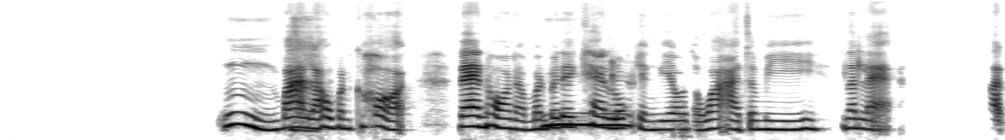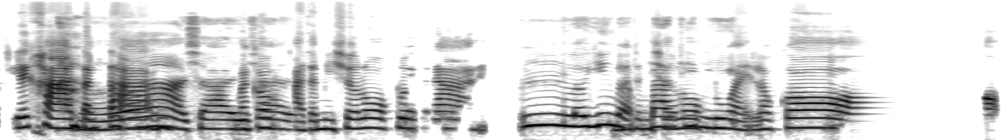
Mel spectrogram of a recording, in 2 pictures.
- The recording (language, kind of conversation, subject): Thai, unstructured, ทำไมบางคนถึงไม่ชอบทำความสะอาดบ้าน?
- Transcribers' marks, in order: chuckle; tapping; laughing while speaking: "อ๋อ"; distorted speech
